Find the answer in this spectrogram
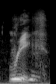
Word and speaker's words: Reek: So, now we got, as I mentioned, Fyon Reek, I'm sorry. No, his name is Reek. It rhymes with Meek.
